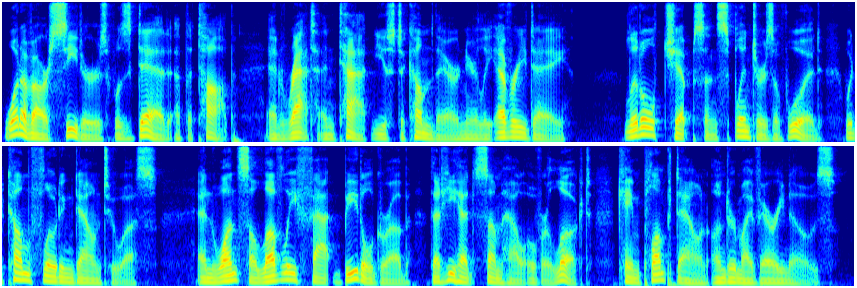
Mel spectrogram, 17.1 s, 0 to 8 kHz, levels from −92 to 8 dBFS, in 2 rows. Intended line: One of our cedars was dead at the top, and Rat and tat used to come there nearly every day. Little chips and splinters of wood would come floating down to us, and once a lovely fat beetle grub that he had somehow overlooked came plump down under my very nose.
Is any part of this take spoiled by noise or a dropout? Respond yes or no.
no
